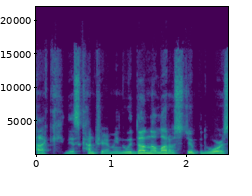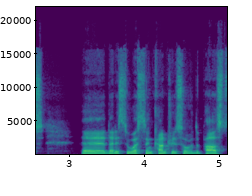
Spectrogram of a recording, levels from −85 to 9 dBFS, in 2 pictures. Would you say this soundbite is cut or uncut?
uncut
